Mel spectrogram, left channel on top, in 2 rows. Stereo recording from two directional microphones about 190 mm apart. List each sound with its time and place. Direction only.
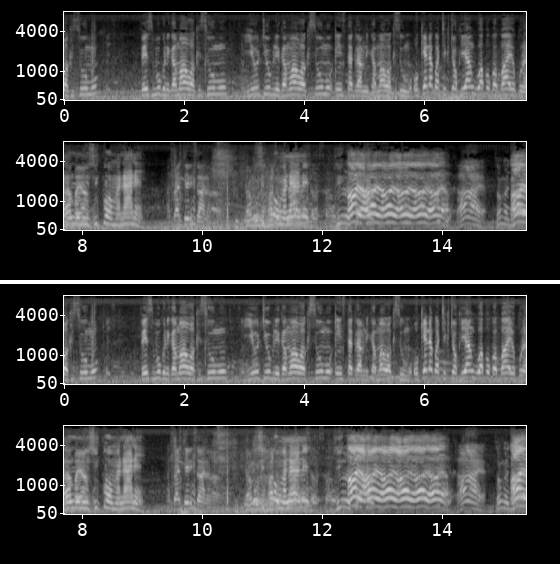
0.0 s speech: 5° right (ahead or behind)
8.1 s speech: 25° right (ahead or behind)
9.5 s speech: 5° right (ahead or behind)
11.3 s speech: 30° right (ahead or behind)
14.3 s speech: 5° right (ahead or behind)
14.9 s speech: 45° right (ahead or behind)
